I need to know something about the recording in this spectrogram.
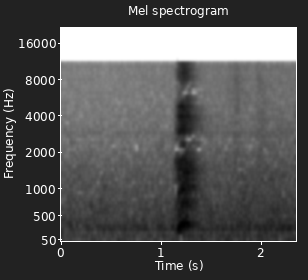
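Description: A woman makes a single short, breathy vocal sound about a second in; otherwise only quiet room tone.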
